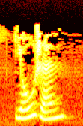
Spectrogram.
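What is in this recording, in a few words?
"游人", Mandarin Chinese; hsk; chinese flashcards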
